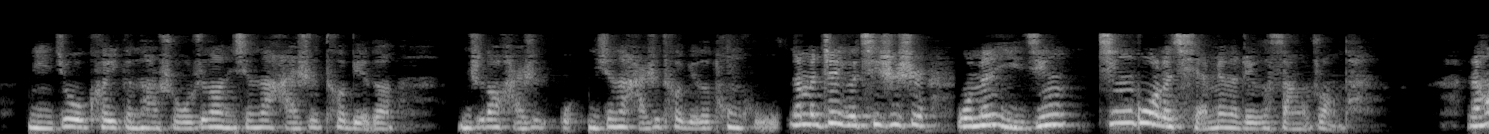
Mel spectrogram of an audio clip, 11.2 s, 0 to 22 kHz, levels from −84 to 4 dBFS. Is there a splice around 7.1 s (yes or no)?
yes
